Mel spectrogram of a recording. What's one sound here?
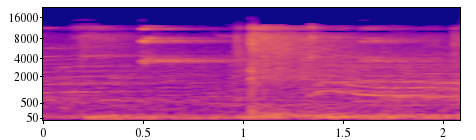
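A volleyball is struck with a loud smack.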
